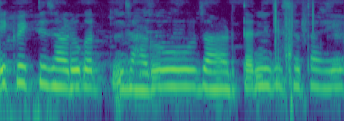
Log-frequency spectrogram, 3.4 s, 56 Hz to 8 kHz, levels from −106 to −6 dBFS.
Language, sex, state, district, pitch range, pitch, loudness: Marathi, female, Maharashtra, Aurangabad, 225-240 Hz, 230 Hz, -35 LUFS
